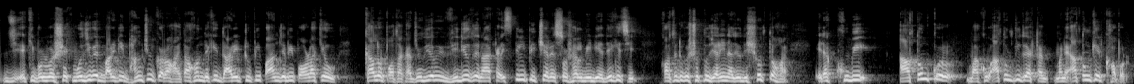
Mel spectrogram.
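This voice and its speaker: A man's voice: high-pitched, a little mellow, breathy edge. A man giving urgent online commentary, warning his viewers and urging them to act. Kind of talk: solo video commentary.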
